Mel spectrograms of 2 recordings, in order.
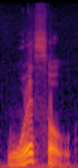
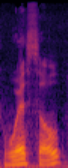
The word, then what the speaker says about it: whistle: we have the word whistle whistle where we pronounce uh uh the word Whistle by keeping without saying the word or the letter H we keep it silent whistle whistle and also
